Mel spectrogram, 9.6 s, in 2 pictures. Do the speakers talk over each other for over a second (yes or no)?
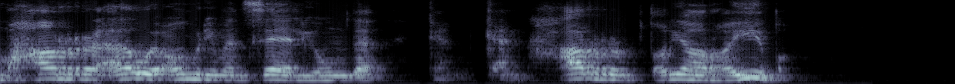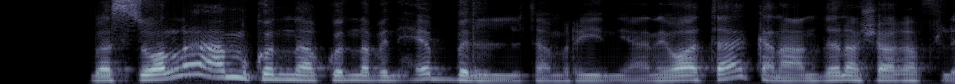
no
